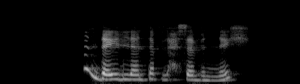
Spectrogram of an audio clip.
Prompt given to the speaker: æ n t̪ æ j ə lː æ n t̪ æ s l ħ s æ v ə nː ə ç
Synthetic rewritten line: æ n d̪ æ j ə lː æ n t̪ æ f l ħ s æ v ə nː ə ç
